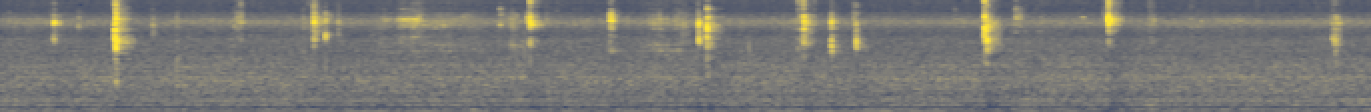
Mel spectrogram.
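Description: Mouth sounds of eating: wet smacks and clicks from chewing, short and irregular, one every half second or so, the loudest about a second in.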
